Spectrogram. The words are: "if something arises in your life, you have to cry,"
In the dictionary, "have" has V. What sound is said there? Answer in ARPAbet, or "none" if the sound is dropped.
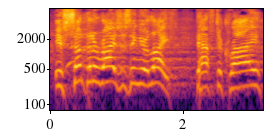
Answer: F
